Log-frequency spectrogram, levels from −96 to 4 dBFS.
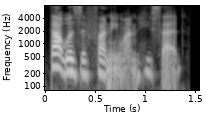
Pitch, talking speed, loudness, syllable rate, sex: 210 Hz, 270 wpm, -22 LUFS, 7.4 syllables/s, female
